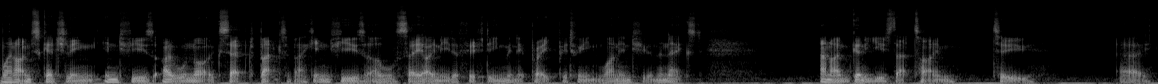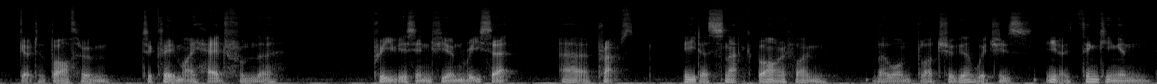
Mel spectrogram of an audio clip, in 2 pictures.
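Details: Adult man whose voice he says is degraded and stressed after prolonged talking without drinking enough; vocal fatigue.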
